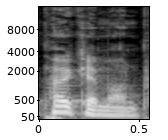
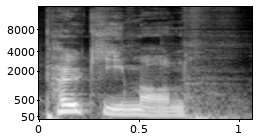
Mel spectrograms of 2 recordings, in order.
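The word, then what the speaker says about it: Pokémon: One of the many, many things I didn't like about this film is the fact that no one could pronounce the word Pokemon properly. They all said Pokemon.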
